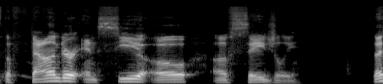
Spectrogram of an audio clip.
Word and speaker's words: Sagely: She is the founder and CEO of Sagely. Did I say it right? Sagely, right? Yes, Sagely.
